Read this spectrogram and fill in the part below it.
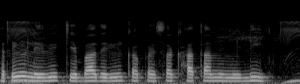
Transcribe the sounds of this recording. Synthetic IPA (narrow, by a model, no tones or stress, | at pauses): ɾiːɽleːʋekebaːd̪ɾiːɽkapɛːsakʰaːt̪amẽmɪliː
